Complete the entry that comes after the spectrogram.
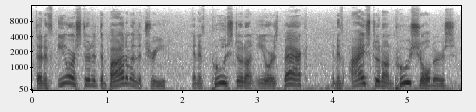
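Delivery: high, earnest little voice; earnest Piglet. Acted. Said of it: "said Piglet earnestly".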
